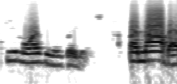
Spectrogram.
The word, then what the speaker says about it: Banaba: Banaba, and I might not be saying that. It looks more like banana to me, but it's spelled B-A-N-A-B-A.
